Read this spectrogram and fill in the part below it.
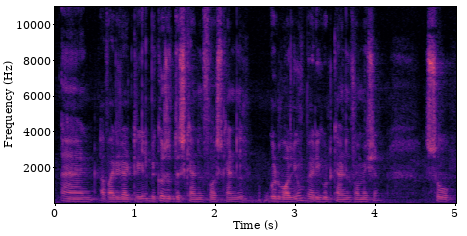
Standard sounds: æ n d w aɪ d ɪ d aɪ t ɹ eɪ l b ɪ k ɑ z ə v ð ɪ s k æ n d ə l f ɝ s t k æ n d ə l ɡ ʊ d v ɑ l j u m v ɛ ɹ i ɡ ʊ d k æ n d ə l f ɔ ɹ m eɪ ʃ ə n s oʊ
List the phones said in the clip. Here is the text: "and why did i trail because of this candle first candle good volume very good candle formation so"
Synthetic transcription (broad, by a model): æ n d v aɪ d ɪ d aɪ t ɹ eɪ l b ɪ k ɑ z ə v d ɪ s k æ n d ə l f ɝ s t k æ n d ə l ɡ ʊ d v ɑ l j u m v ɛ ɹ i ɡ ʊ d k æ n d ə l f ɔ ɹ m eɪ ʃ ə n s oʊ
